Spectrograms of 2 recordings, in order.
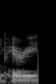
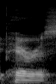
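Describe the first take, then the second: First: The word ends without an s sound. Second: The word ends with an s sound. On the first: "they don't say Perry in the episode" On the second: "I think people say Paris several times"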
